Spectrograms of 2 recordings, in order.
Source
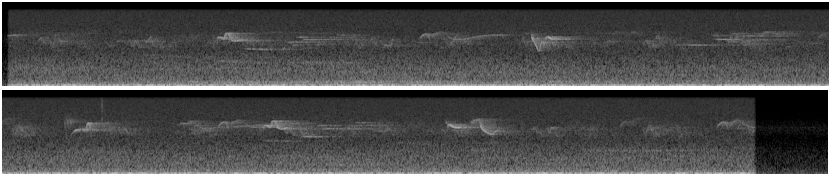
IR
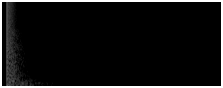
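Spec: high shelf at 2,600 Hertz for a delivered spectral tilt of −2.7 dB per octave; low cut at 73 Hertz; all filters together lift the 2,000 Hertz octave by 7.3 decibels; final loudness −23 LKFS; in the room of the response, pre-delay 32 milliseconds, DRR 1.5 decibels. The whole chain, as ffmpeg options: -filter_complex "[0:a]highpass=73,equalizer=frequency=2000:width_type=o:gain=6,highshelf=frequency=2600:gain=6.5,asplit=2[link_01][link_02];[1:a]atrim=start_sample=2205,adelay=32[link_03];[link_02][link_03]afir=irnorm=-1:irlink=0,volume=-3dB[link_04];[link_01][link_04]amix=inputs=2:normalize=0,volume=-2.5dB"

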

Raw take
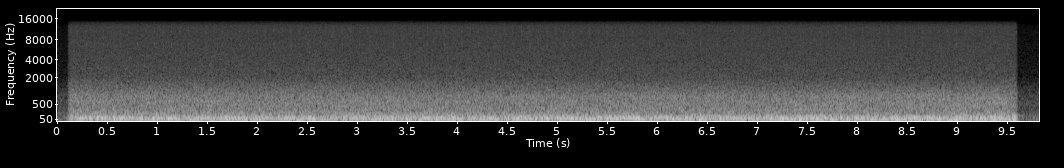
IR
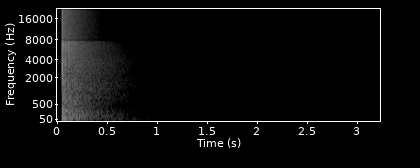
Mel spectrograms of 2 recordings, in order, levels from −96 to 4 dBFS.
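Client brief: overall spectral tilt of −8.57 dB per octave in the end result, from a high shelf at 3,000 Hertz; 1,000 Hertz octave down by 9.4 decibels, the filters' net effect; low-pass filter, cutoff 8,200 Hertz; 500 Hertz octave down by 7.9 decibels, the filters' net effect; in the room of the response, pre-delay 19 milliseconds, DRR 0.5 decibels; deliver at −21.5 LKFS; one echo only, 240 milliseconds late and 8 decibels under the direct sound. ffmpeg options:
-filter_complex "[0:a]lowpass=8200,equalizer=frequency=500:width_type=o:gain=-7.5,equalizer=frequency=1000:width_type=o:gain=-9,highshelf=frequency=3000:gain=-5.5,aecho=1:1:240:0.398,asplit=2[link_01][link_02];[1:a]atrim=start_sample=2205,adelay=19[link_03];[link_02][link_03]afir=irnorm=-1:irlink=0,volume=-2.5dB[link_04];[link_01][link_04]amix=inputs=2:normalize=0,volume=3dB"

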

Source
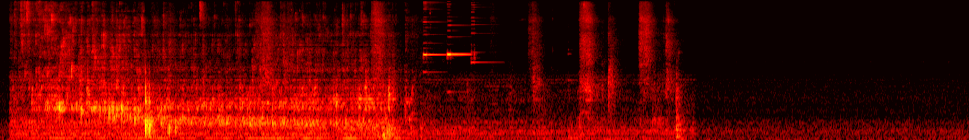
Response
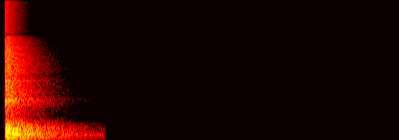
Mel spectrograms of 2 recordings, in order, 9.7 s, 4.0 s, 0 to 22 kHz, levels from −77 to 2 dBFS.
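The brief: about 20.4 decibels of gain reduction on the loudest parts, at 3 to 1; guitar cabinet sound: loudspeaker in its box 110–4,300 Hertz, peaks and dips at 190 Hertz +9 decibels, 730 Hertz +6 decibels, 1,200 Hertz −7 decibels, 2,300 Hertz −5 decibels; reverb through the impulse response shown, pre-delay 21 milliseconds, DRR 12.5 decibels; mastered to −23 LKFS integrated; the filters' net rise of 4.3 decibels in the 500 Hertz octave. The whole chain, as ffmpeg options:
-filter_complex "[0:a]equalizer=frequency=500:width_type=o:gain=4,acompressor=threshold=-41dB:ratio=3,asplit=2[link_01][link_02];[1:a]atrim=start_sample=2205,adelay=21[link_03];[link_02][link_03]afir=irnorm=-1:irlink=0,volume=-38dB[link_04];[link_01][link_04]amix=inputs=2:normalize=0,highpass=110,equalizer=frequency=190:width_type=q:width=4:gain=9,equalizer=frequency=730:width_type=q:width=4:gain=6,equalizer=frequency=1200:width_type=q:width=4:gain=-7,equalizer=frequency=2300:width_type=q:width=4:gain=-5,lowpass=frequency=4300:width=0.5412,lowpass=frequency=4300:width=1.3066,volume=18dB"

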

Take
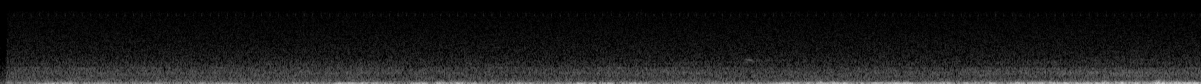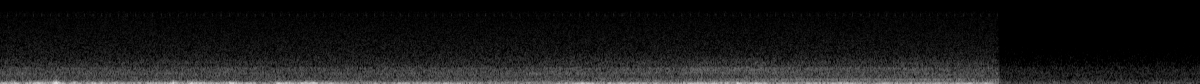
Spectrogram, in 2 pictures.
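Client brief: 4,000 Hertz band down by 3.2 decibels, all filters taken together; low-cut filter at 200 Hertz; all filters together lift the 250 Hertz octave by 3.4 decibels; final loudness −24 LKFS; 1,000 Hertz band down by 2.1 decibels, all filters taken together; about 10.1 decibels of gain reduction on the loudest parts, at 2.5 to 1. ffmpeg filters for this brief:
ffmpeg -i in.wav -af "highpass=200,equalizer=frequency=250:width_type=o:gain=7,equalizer=frequency=1000:width_type=o:gain=-3.5,equalizer=frequency=4000:width_type=o:gain=-4,acompressor=threshold=-44dB:ratio=2.5,volume=23dB" out.wav

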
